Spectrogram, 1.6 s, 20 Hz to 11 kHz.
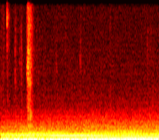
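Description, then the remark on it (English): A steady, loud low roar of road traffic in a neighbourhood, with cars rushing by at about 60 miles an hour in a 40 mile an hour zone, and no one talking. “Look how fast these people are driving. They're doing 60 miles an hour in a 40 mile an hour zone, I think.”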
